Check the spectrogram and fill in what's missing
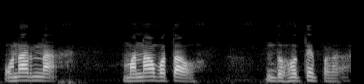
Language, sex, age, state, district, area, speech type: Santali, male, 45-60, Odisha, Mayurbhanj, rural, spontaneous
